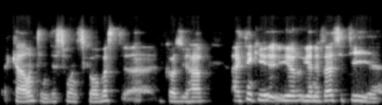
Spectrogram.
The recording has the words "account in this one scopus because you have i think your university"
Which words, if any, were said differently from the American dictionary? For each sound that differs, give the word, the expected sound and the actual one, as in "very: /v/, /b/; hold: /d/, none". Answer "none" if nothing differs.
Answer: scopus: /p/, /b/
